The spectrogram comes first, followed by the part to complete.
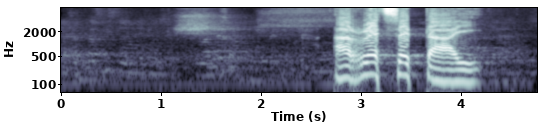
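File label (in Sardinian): "Arretzetai", Sardinian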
